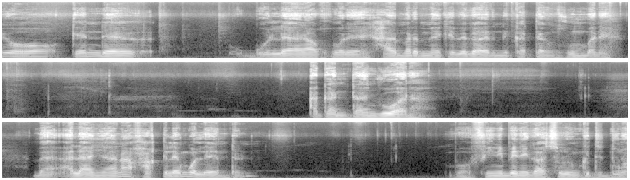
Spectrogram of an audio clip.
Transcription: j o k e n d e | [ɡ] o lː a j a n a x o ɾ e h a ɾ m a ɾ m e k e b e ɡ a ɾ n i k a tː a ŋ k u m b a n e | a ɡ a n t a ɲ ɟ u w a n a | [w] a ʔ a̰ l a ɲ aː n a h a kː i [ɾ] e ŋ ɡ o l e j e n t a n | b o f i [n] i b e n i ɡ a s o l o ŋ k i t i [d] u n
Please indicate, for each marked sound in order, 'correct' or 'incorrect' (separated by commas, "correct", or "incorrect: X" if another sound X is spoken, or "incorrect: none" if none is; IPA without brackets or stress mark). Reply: correct, incorrect: b, incorrect: l, correct, correct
